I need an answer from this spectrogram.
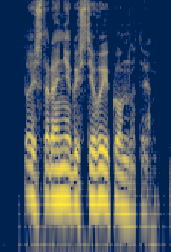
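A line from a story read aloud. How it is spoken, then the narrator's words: Flat colorless voice. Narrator (Russian): бесцветным голосом комментировала декан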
